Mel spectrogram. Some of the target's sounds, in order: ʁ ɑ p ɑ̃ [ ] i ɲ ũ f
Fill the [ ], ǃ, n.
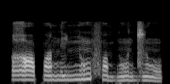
n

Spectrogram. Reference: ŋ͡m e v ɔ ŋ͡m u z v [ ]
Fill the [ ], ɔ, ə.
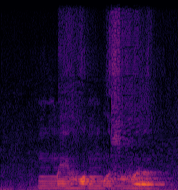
ə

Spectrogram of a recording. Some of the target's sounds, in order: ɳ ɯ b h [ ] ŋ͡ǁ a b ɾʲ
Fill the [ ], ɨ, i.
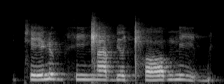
i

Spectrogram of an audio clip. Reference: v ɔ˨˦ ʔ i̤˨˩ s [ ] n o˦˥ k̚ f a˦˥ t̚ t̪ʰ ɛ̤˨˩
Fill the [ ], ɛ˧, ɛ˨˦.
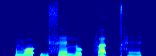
ɛ˧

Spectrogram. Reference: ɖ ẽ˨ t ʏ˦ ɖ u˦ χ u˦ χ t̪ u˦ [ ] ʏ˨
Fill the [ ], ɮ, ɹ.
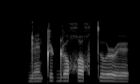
ɹ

